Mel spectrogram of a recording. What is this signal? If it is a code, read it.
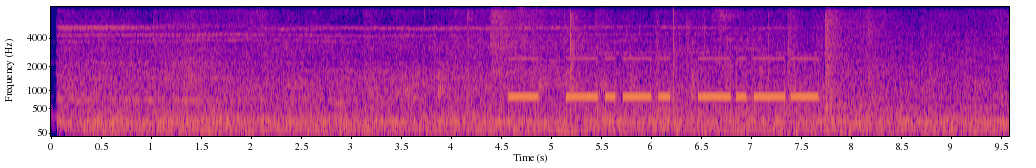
Morse code, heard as a keyed tone, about 14 wpm, 820 Hz, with the noise of a subway station. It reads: TCY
